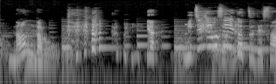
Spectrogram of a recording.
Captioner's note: laughing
